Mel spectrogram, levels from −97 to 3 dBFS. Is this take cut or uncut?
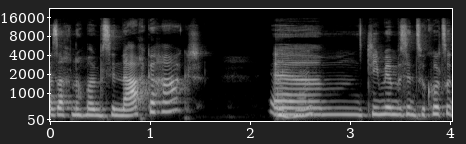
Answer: uncut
